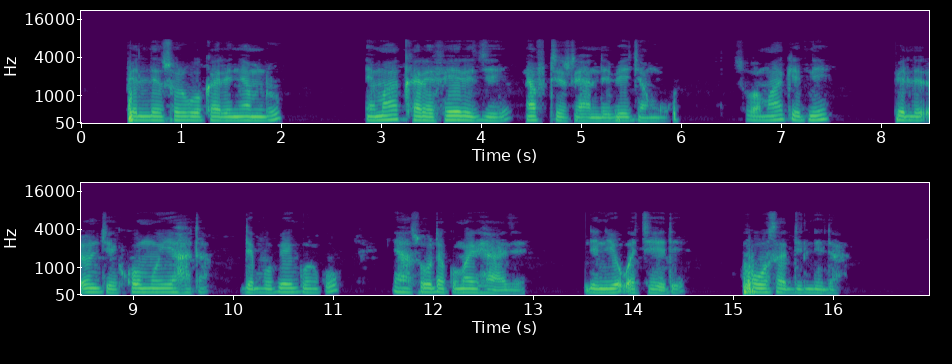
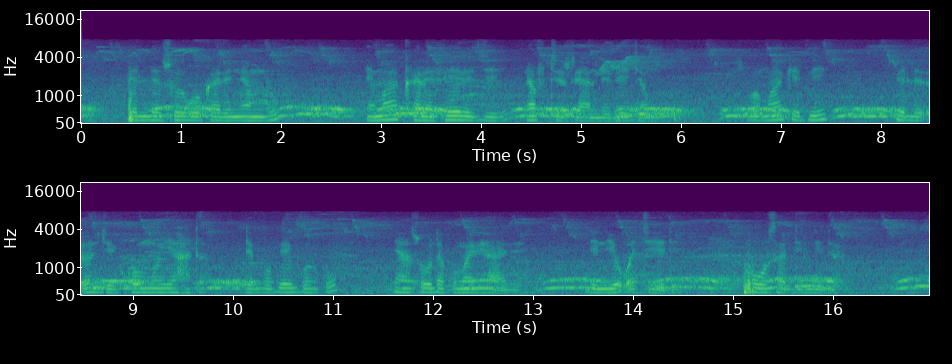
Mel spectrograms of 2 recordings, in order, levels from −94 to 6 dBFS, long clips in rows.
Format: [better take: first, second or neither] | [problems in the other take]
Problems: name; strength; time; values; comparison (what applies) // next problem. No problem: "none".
first | background sound (Bird); 1 dB below the speech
